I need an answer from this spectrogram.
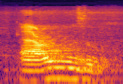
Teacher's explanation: ada sifat tengah-tengah di antara mengalir dan tertahan, termasuk di dalamnya huruf ain. Jadi tengah-tengah ya, setengah mengalir setengah tertahan.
